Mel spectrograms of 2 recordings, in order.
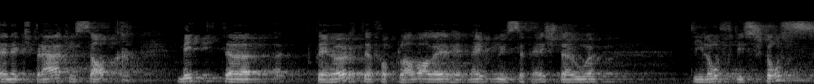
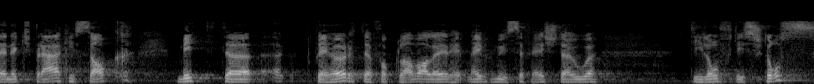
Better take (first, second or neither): second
